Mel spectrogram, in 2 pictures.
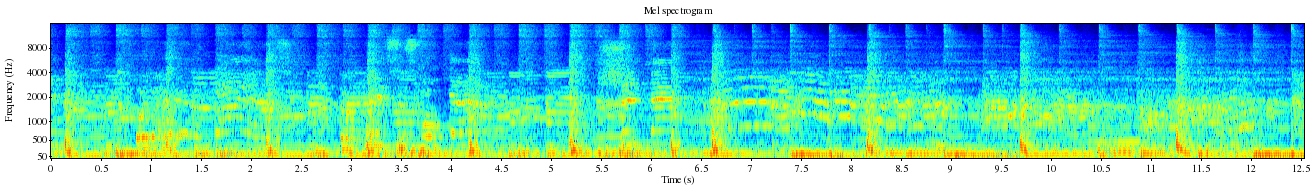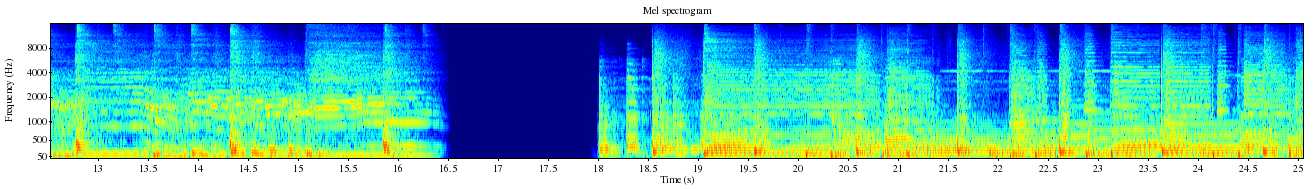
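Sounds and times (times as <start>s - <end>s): blues band playing: 0.0s - 16.5s, 18.0s - 25.0s.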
